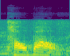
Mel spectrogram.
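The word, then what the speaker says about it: 淘宝: If in Chinese or in Han, pinyin, a P would be pronounced as Pao rather than Bao. So it's Taobao.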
